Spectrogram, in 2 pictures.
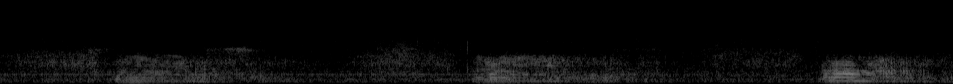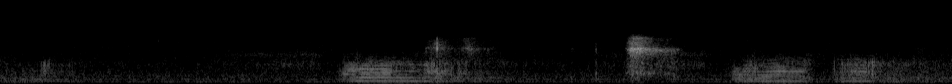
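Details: A cat snoring: soft, rhythmic, raspy buzzing inhalations separated by quiet pauses.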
